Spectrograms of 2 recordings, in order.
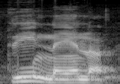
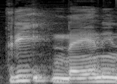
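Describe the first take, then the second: First: त्रिनयना ending in long "aa"; correct form. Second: त्रिनयनी slowly, ending in "ee"; wrong form. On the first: Teacher giving the correct form, "naa" ending on त्रिनयना. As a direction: say त्रिनयना with final "naa", falling. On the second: Teacher citing the rejected form, "nee" ending on त्रिनयनी. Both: Shown as a demonstration. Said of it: "त्रिनयना शुद्ध होगा".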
